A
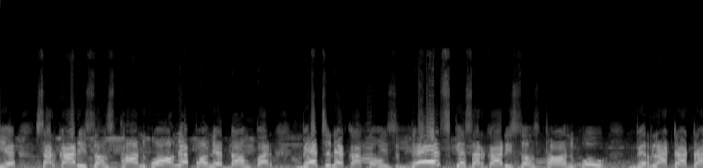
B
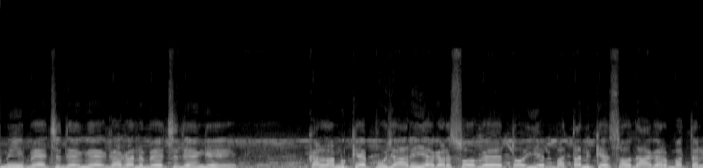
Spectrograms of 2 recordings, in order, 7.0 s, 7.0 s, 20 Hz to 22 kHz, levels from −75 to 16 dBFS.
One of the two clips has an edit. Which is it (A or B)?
A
